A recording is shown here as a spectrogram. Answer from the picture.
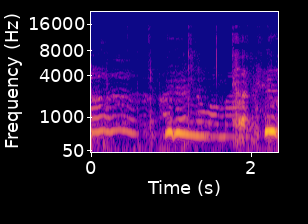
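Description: A small child's voice crying out in two drawn-out wails, the second starting about a second in and sliding slightly lower in pitch.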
